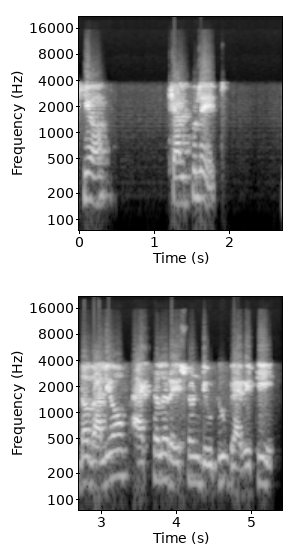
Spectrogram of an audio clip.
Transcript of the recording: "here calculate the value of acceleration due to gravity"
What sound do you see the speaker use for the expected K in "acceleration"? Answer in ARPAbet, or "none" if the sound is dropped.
K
